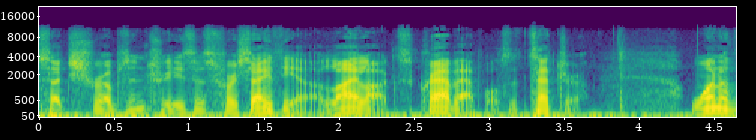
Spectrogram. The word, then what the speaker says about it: Forsythia: It's named after an English horticulturist who brought the first plant from East Asia, and his name was John Forsyth, thus the pronunciation Forsythia.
